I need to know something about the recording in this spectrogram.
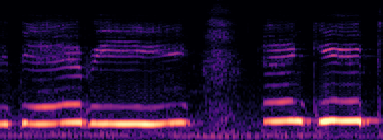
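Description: A high-pitched voice singing long, steady notes: one held note, a short break, then another begins near the end.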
